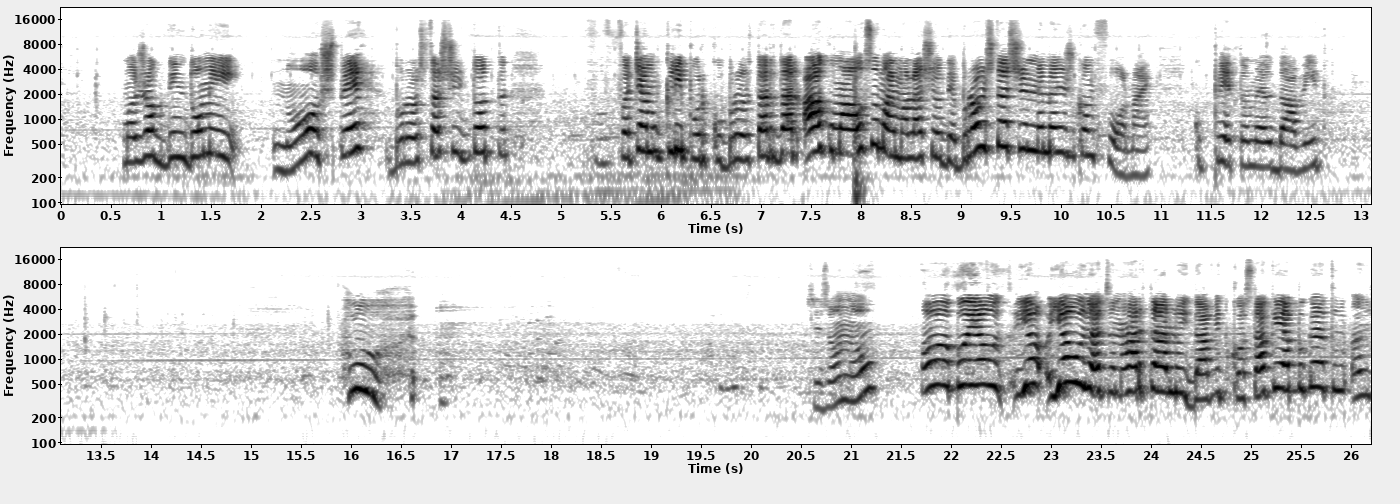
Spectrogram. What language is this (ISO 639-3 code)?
ron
